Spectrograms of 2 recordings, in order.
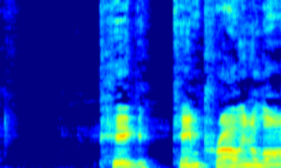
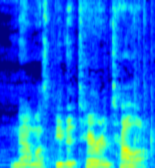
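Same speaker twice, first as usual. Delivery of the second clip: plain reading voice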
